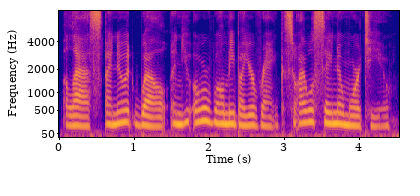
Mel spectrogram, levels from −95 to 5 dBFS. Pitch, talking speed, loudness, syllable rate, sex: 205 Hz, 265 wpm, -18 LUFS, 5.4 syllables/s, female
